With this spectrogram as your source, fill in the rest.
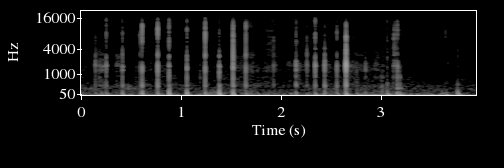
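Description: Long acrylic nails tap and scratch across the printed surface of a small, flat, hollow cardboard mini eyeshadow palette held in the hand. Around twenty quick, dry, bright clicks land at an uneven pace, each dying away almost instantly. A soft, papery scratching fills the gaps between them, all at a quiet level.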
